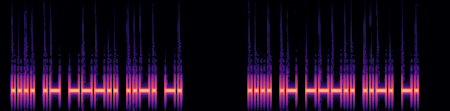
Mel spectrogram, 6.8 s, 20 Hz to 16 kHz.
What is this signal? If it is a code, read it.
Morse code, heard as a keyed tone, about 25 wpm, 700 Hz. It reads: HA8FN HA8FN
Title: DXCC-100 Call Signs - 5 Characters - Repeated 3x - 25wpm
